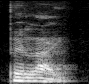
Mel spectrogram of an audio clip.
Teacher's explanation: O T aqui não é pronunciado.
